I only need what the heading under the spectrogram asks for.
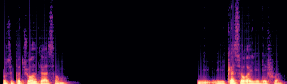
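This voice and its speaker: A man's voice: mid-range voice, fairly even intonation, moderate pace, gravelly, husky, no room sound. A man giving casual gameplay commentary, chatty and playful, talking straight to his viewers. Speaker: streamer. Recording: tinny phone-like, dry sound.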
